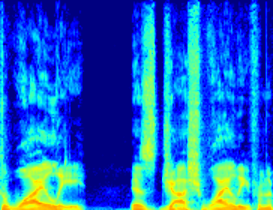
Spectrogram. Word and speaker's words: Whyle: Pronounced Wiley, is Josh Wiley from the practice squad. Josh Wiley, I think. Yeah, it looks like Wild, Whyle, but it's pronounced Wiley, is what it says.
